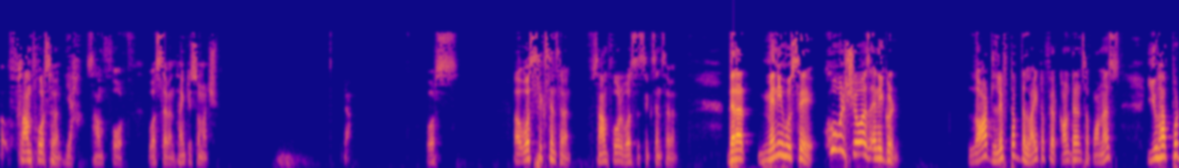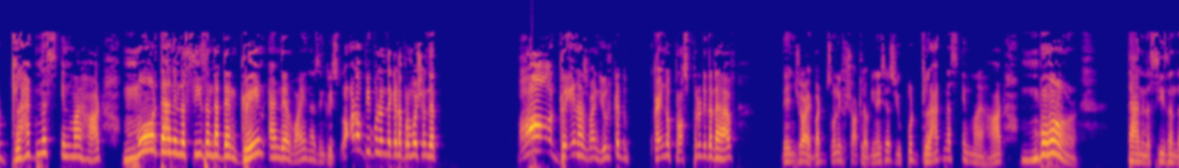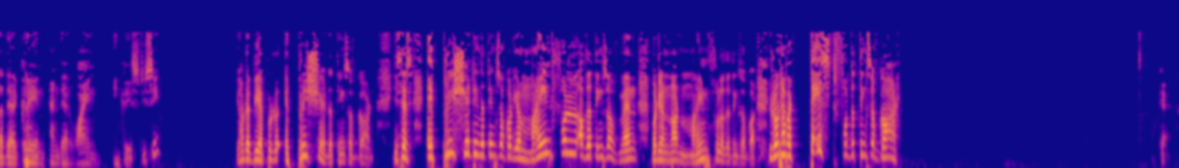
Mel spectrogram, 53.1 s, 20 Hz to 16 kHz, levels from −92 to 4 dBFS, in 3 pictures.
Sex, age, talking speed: male, 30-49, 185 wpm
